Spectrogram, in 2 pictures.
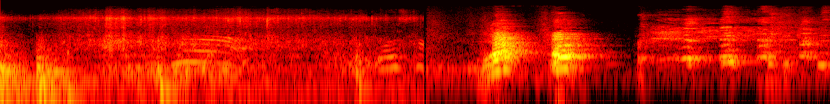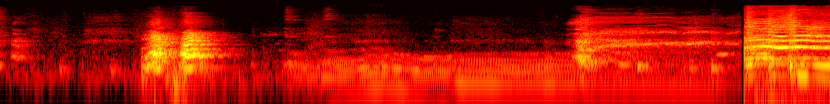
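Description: Husky barking: two loud, short barks about two and a half seconds apart, with softer vocal sounds between them.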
